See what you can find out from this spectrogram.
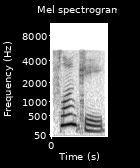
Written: flunky

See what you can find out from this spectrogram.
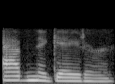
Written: abnegator

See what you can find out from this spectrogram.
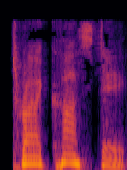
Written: tricostate

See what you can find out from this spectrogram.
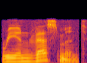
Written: reinvestment

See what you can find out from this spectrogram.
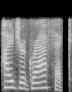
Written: hydrographic

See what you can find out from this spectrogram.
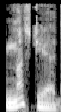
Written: musjid

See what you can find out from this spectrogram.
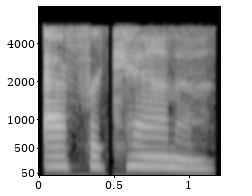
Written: Africana

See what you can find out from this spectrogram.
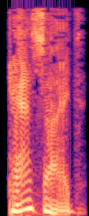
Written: cassite

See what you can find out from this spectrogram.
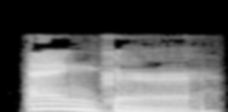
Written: angor

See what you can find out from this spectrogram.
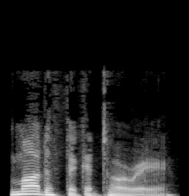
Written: modificatory

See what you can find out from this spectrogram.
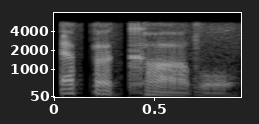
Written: epicotyl

